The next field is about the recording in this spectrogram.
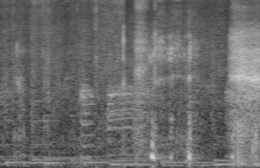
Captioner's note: laughs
